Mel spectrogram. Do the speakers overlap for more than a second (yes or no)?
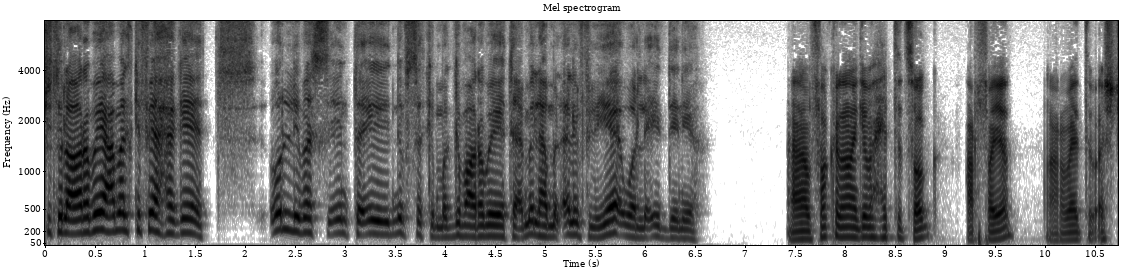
no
